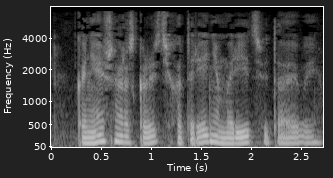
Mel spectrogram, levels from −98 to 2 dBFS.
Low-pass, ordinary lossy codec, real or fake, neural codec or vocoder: 7.2 kHz; MP3, 32 kbps; real; none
